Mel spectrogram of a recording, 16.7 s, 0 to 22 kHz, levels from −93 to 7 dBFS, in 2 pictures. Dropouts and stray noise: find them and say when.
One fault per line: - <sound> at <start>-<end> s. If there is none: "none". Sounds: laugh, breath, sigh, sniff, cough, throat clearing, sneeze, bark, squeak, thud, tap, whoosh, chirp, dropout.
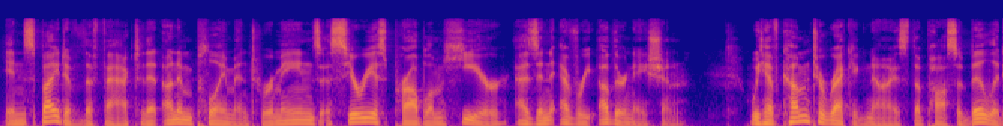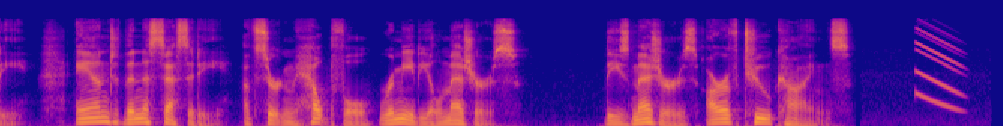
- chirp at 16.0-16.4 s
